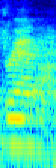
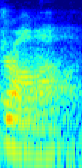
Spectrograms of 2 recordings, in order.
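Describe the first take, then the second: First: "drama" with the a of "cat"; Canadian pronunciation. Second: "drama" with an open ah; American pronunciation. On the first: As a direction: say "drama" as DRAM-uh. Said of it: "in Canada, we say". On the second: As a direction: say "drama" as DRAH-muh. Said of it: "not drama". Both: Shown as a demonstration.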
